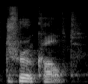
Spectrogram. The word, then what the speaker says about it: TRVE KVLT: It's True Cult, because in the heavy metal community, it is kind of hip to use V's as U's.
